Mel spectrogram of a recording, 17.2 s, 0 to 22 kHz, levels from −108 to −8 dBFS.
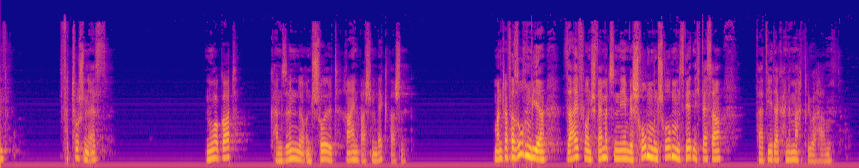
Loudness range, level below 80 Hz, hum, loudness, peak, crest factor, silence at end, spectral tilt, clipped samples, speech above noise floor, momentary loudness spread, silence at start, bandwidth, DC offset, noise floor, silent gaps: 12 LU; -58 dBFS; none; -29 LUFS; -10 dBFS; 22 dB; 0.55 s; -6.5 dB/octave; under 0.1%; 32 dB; 17 LU; 0 s; 15 kHz; under 0.1%; -60 dBFS; none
